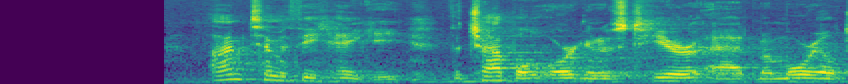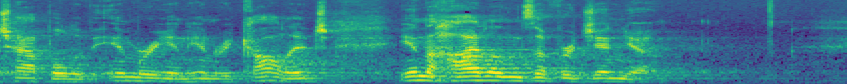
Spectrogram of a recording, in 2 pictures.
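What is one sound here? A middle-aged man speaks calmly to a nearby microphone in a room with a slight echo.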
